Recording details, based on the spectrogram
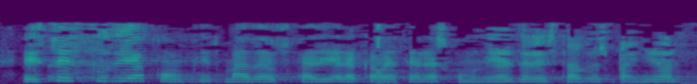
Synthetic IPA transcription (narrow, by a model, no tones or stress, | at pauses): e̞st̪eːst̪uðjoako̞ɱfiɾmaðoawskaðjalakaβeθaðelaskomuniðaðezðelest̪aðoe̞spaɲol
